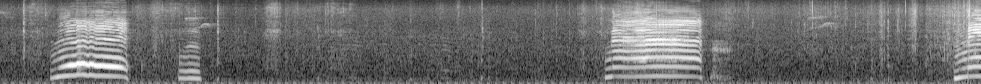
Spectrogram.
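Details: Goat attacked by a Komodo dragon in a dry riverbed at Komodo Village, paralysed by the bite: a strained, quavering bleat, a brief clipped cry, then a long bleat after several quiet seconds and another starting at the end.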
